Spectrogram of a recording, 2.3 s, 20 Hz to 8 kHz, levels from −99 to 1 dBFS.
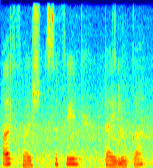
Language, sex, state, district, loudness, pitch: Hindi, female, Arunachal Pradesh, Lower Dibang Valley, -20 LUFS, 185 Hz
